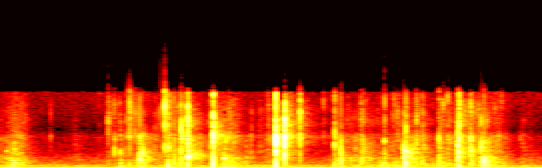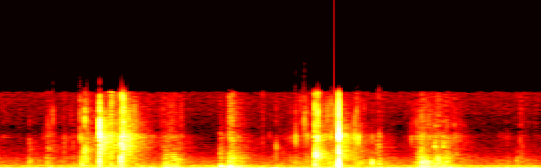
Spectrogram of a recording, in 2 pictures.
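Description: Slime being stretched, squeezed and poked by hand, making faint irregular little clicks and squishes.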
